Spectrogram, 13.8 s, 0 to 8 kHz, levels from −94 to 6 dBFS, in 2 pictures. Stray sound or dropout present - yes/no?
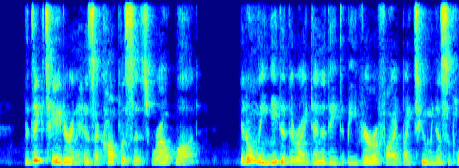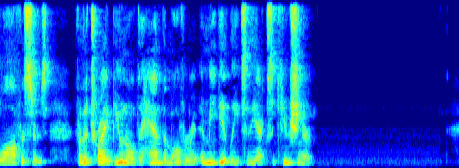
no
